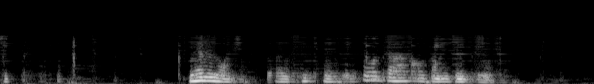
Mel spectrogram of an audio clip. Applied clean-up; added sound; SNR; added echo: neural mask model DeepFilterNet 3.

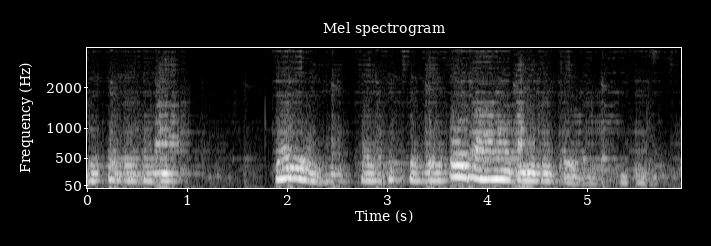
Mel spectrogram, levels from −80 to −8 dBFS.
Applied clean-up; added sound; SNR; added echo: neural separator model SepFormer DNS4.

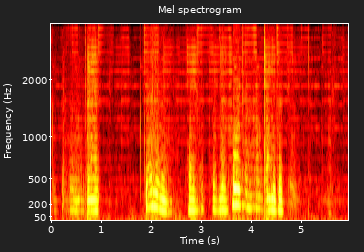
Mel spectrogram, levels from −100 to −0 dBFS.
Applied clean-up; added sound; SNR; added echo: neural separator model SepFormer WHAMR!.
